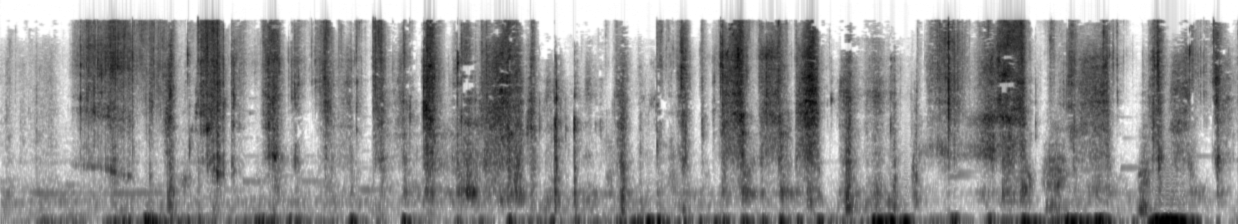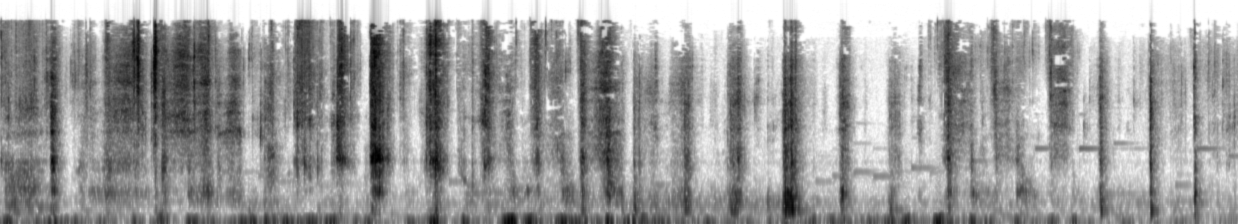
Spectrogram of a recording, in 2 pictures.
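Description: Crisp fried chicken being bitten and chewed close to the microphones: a dense run of irregular crunches from the breaded coating, with chewing between them. The loudest crunch comes about twelve seconds in.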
